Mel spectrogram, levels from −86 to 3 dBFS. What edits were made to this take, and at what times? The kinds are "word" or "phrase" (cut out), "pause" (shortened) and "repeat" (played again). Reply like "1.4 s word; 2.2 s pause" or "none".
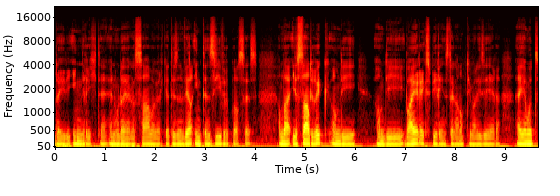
5.1 s word; 7.0 s word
